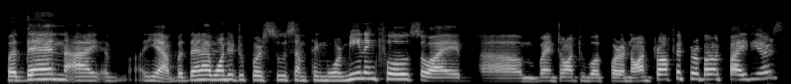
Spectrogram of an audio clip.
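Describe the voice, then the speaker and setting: A woman's voice: fairly low pitch, normal speed, hardly any pauses, no echo. Older woman from Pakistan, video call guest, dry dull sound, chatty with fillers. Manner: warm, laughs often, many fillers. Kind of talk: casual interview. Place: home room.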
